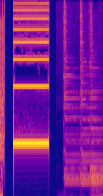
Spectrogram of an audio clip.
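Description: A single loud, steady electronic beep tone lasting under a second, cut off sharply. After a brief silence, background music with plucked strings starts in a steady rhythm.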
